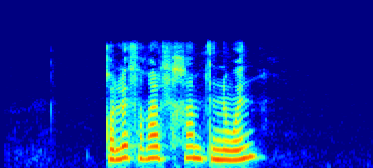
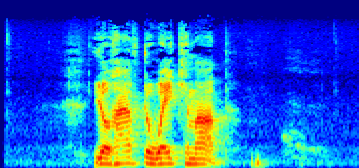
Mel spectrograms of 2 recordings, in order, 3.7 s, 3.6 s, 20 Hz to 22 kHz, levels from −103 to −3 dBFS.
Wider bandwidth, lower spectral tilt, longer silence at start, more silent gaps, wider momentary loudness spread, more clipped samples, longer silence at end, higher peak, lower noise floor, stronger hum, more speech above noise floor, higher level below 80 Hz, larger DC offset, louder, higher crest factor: second, 8 kHz vs 12 kHz; about the same, -6 dB/octave vs -5 dB/octave; about the same, 1.05 s vs 0.95 s; neither; about the same, 8 LU vs 7 LU; neither; first, 1.2 s vs 1 s; second, -12 dBFS vs -2 dBFS; first, -89 dBFS vs -65 dBFS; neither; first, 63 dB vs 48 dB; second, -72 dBFS vs -60 dBFS; neither; second, -27 LUFS vs -17 LUFS; about the same, 18 dB vs 18 dB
